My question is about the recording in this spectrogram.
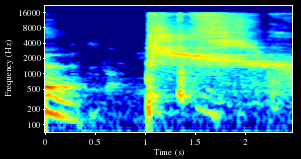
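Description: A child's breathy, hissing vocal noise that starts suddenly about a second in, after a short pause, and runs on. Just before it, the end of a child's chanted voice fades out.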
